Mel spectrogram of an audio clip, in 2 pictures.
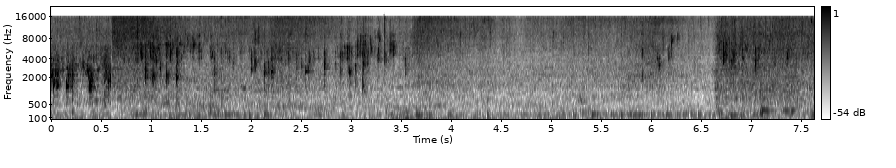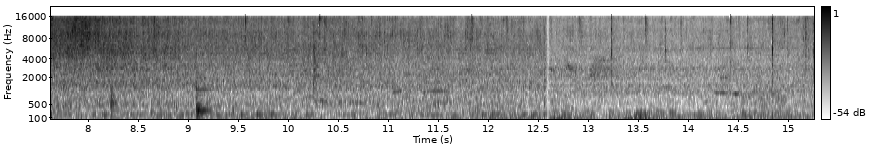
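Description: Flatbread frying in a wide pan of hot oil over a wood fire: a steady sizzle with small crackles. It breaks off and picks up again about six and a half seconds in, then gradually grows softer.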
